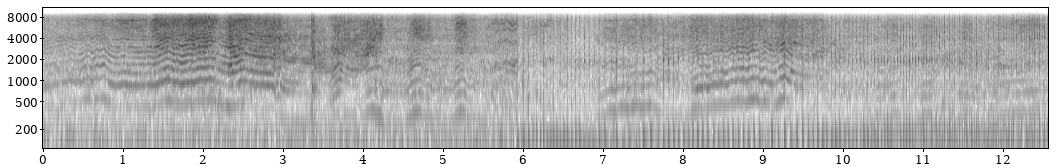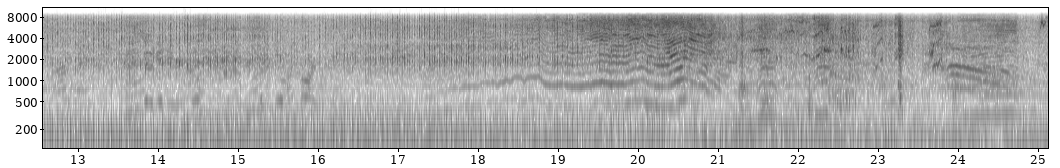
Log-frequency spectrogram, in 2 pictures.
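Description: Electric motors of radio-controlled trucks whining, the pitch swooping up and down over and over as the throttle is worked. A steady low rumble runs underneath.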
